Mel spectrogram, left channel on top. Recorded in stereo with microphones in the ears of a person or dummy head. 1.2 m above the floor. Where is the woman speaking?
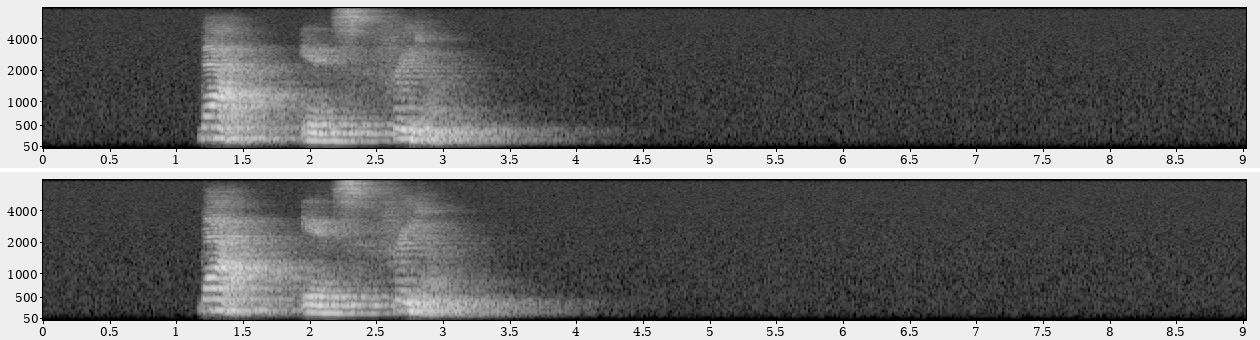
75° left (ahead or behind), 1.5 m.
